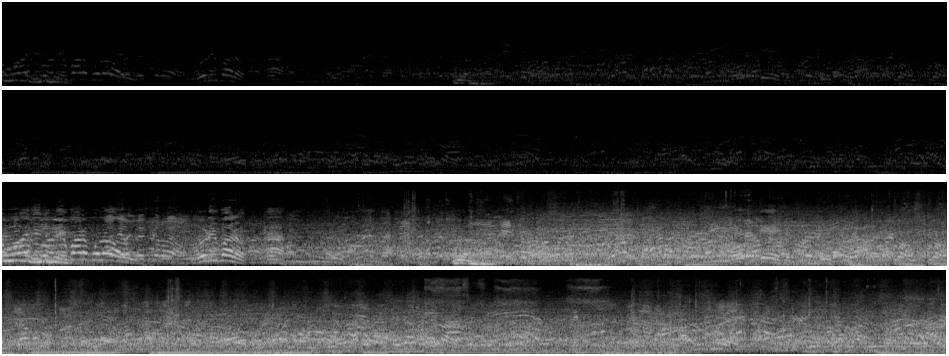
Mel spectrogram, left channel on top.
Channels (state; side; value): quieter; left; 36.3 dB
